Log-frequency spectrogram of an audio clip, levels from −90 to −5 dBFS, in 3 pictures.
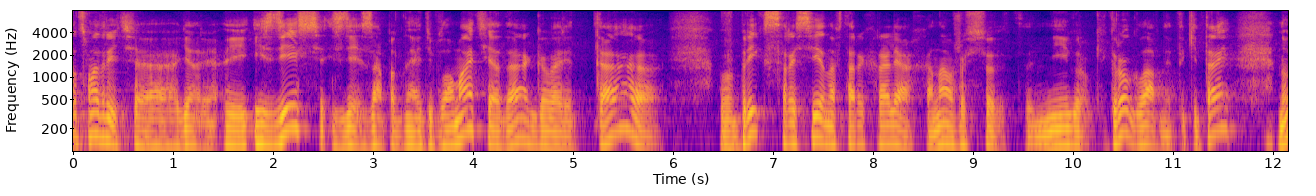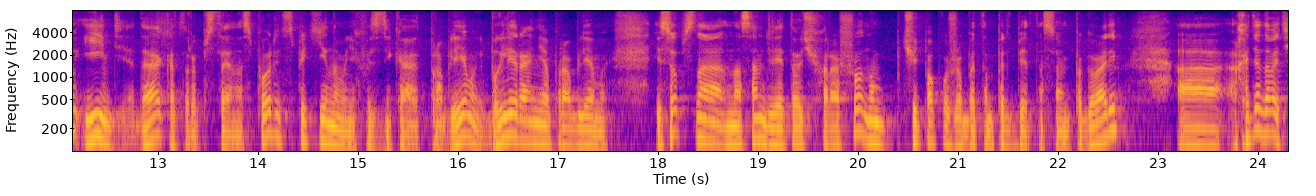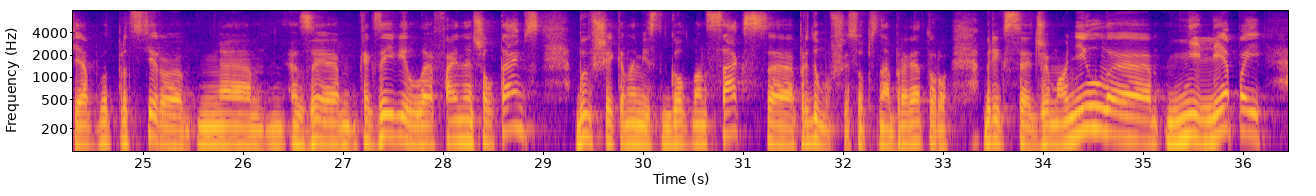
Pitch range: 100-130 Hz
